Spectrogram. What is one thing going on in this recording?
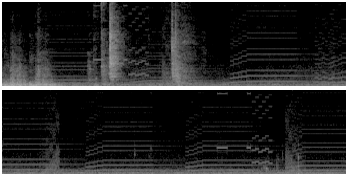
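Chiptune video game music plays steadily with beeping tones.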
